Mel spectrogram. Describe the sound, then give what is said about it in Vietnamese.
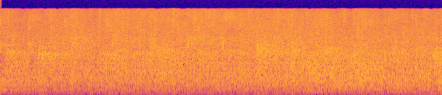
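Children give a big round of applause, a loud, dense and sustained burst of clapping that fills the whole moment without a break. “Nếu muốn thì hãy dành một tràng vỗ tay thật lớn”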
